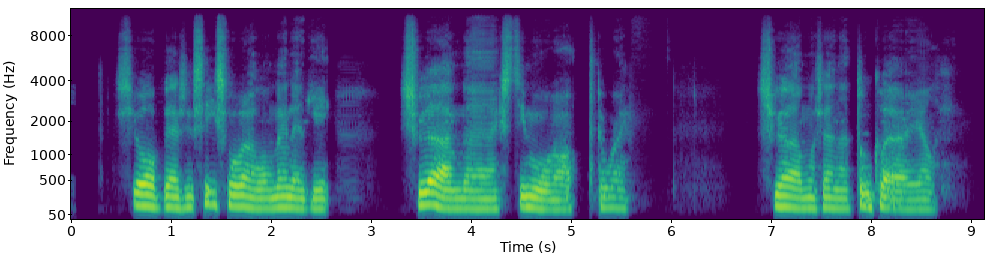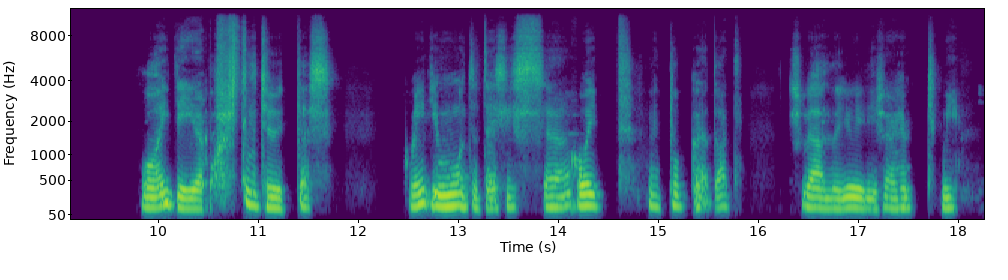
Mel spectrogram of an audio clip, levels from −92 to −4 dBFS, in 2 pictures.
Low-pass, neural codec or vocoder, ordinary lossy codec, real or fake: 10.8 kHz; codec, 24 kHz, 0.9 kbps, WavTokenizer, medium music audio release; none; fake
